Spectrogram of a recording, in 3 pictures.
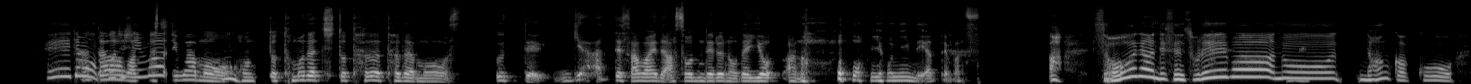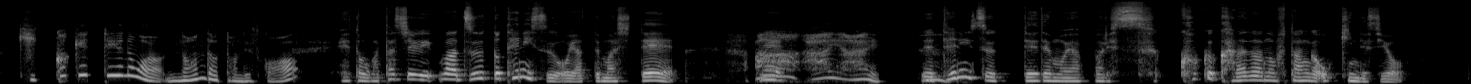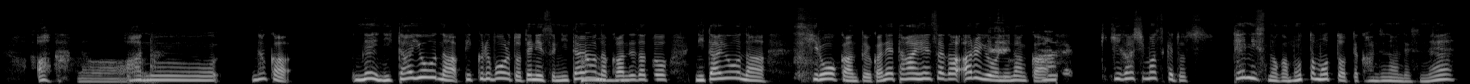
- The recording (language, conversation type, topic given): Japanese, podcast, 最近ハマっている遊びや、夢中になっている創作活動は何ですか？
- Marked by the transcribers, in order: laughing while speaking: "あの、 よにん でやってます"; chuckle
